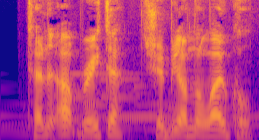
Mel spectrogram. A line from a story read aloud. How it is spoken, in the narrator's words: said her brother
